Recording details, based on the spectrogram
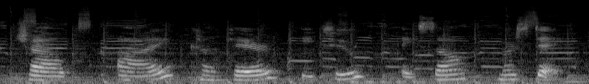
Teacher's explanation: Do you see how the line is separated into 5 parts with the latter part accented? This is why the line is called pentameter, and the unaccented accented marks make it iambic.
